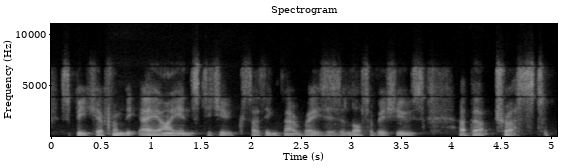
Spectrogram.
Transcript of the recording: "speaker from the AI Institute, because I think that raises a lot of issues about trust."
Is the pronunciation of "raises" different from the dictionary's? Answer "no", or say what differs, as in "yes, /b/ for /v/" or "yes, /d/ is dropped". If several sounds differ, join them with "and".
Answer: no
